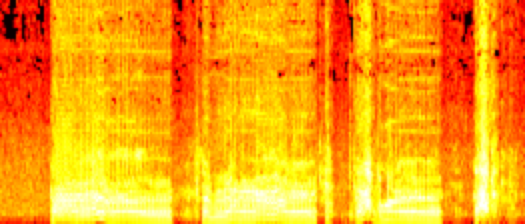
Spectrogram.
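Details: Jack Russell Terrier playing with water spraying from a hose, giving long drawn-out whining howls, three sustained steady-pitched notes of about a second each with short breaks, ending in a brief rising yelp.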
